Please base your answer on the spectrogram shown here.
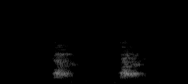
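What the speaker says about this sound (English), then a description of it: "because you may hear my dog" A dog barks twice, evenly spaced about three quarters of a second apart, each bark short and moderately faint against a quiet room.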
